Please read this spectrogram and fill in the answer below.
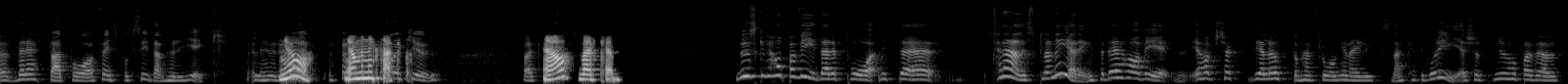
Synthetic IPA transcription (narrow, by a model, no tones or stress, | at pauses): bɛɾɛt̪ːapʰɔfɛjsbʊksiːd̪anɦɵɖɛjɪkː | ʔɛ̰lːəɾhɵjɑːjɑːmɛnɛksa̰kkt̪ʉːl | fajɑːvæɾklɪə̰n | nʉ̟ːskavɪɦɔpːaviːd̪aɾəpʰɔliːt̪ə | t̪ʰɾɛːnɪŋspʰlaneːɾɪ̰ŋfœɖɛɦaɾvɪjɑ̰ɡhaɾfœ̥ʂøːk̚t̪̚d̪eːlaɵpːd̪ɔmɦæːɾfɾoːɡəɳaɪliːt̪ə̥sːnakʰat̪ɛɡʊɾiːə̰ʂɔat̪nʉ̟ːɦɔpːavɪœːvəɾ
